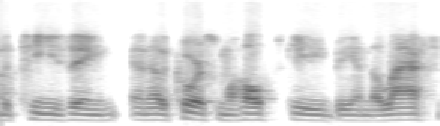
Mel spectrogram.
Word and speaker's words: Michalski: Well, it's a Polish name, but I can't pronounce it the correct Polish way. So this is the Southern way that I would say it, Michalski. But it can be Michalski, it can be Michalski.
